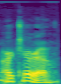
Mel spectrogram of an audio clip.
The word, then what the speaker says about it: Arturo: Today we have an email from Arturo. Is that how you'd say his name or her name? – His name, Arturo. It's Arthur in Spanish.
